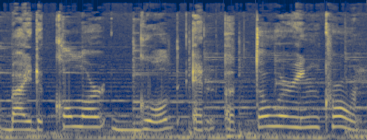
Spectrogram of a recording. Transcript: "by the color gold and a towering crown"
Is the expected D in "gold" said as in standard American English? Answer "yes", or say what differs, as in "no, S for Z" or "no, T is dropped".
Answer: yes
